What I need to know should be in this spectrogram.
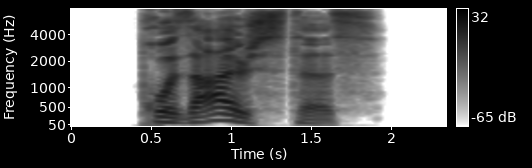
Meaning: strong/mixed nominative/accusative neuter singular superlative degree of prosaisch
- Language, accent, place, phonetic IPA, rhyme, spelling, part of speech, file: German, Germany, Berlin, [pʁoˈzaːɪʃstəs], -aːɪʃstəs, prosaischstes, adjective, De-prosaischstes.ogg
